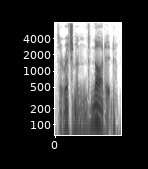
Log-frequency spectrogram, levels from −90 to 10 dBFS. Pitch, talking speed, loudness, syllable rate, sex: 85 Hz, 135 wpm, -19 LUFS, 4.2 syllables/s, male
